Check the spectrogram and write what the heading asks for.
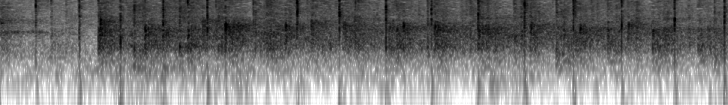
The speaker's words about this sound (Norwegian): Og det er en eh, stor glede å kunne presentere kveldens panel. Kan vi klappe?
